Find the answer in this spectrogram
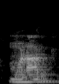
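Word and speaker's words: monarch: करके बताया था कि जब सी एच का उच्चारण चो नहीं बल्कि क्या हो को हो तो उसमें हम सिर्फ एस जोरक ही पल बनाते हैं जैसे एग्जांपल हमने क्या लिया था स्टमक मोनार्क इसमें सीच का उच्चारण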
